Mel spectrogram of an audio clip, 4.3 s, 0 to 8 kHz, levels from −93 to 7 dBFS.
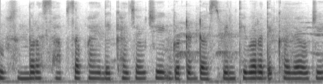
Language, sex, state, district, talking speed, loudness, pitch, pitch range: Odia, female, Odisha, Sambalpur, 125 wpm, -18 LUFS, 210 Hz, 205-215 Hz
